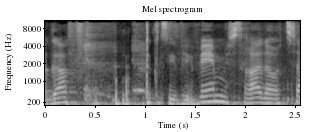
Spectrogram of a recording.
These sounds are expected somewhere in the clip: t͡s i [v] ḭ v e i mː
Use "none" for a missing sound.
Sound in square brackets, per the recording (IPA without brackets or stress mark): v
